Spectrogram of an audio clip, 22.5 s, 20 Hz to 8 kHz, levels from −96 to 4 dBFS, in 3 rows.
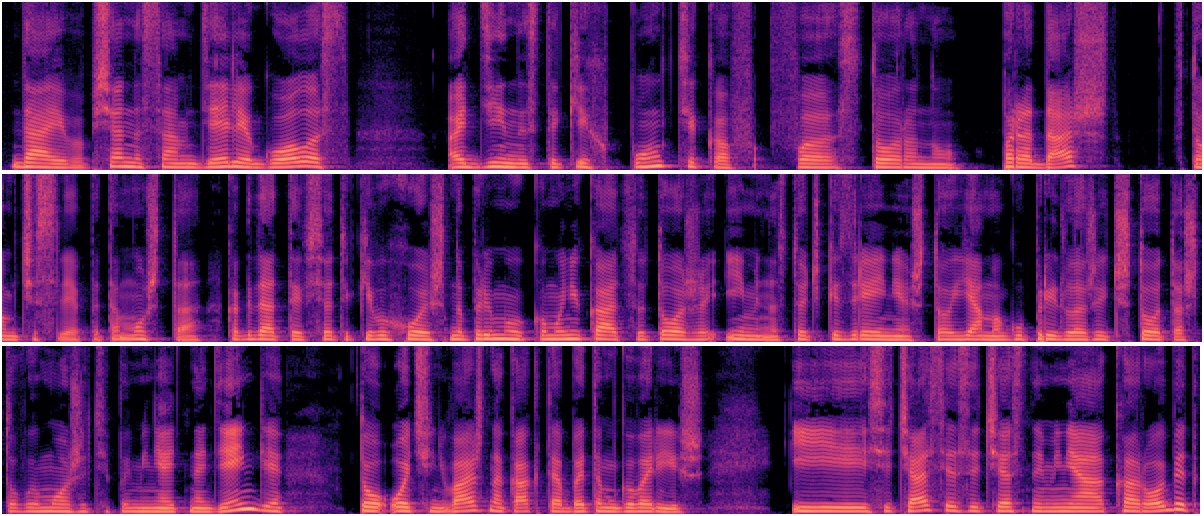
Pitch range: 175-200 Hz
